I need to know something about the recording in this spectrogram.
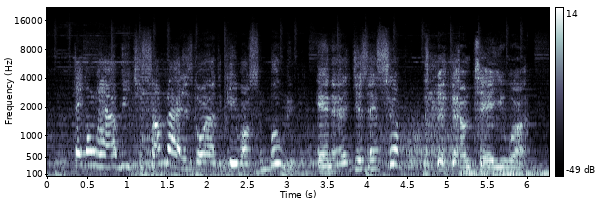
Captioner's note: laughs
